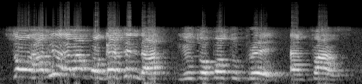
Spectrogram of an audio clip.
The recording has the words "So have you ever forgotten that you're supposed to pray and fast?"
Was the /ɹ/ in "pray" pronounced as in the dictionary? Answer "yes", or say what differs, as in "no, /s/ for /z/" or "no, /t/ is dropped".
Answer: yes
